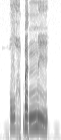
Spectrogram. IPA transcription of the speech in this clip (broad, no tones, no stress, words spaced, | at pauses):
ðˤɛ̤ɓɛŋ͡mi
